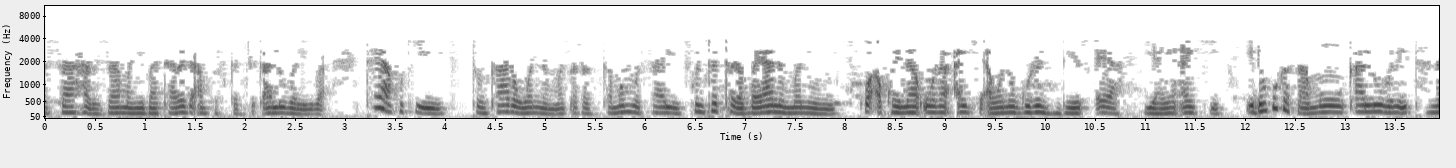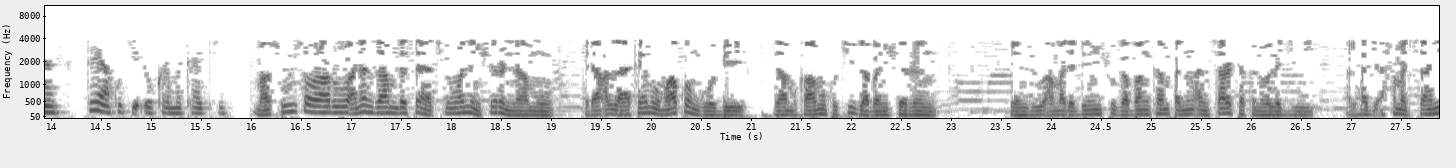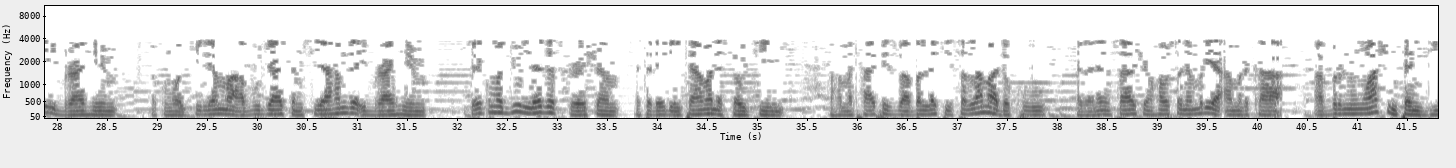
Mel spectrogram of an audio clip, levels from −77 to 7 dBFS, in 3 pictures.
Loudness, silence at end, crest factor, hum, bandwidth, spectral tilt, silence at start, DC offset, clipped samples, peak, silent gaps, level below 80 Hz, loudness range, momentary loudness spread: -25 LUFS; 0 s; 18 dB; none; 4.1 kHz; -11 dB/octave; 0 s; under 0.1%; under 0.1%; -6 dBFS; 15.84-15.98 s; -48 dBFS; 4 LU; 10 LU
